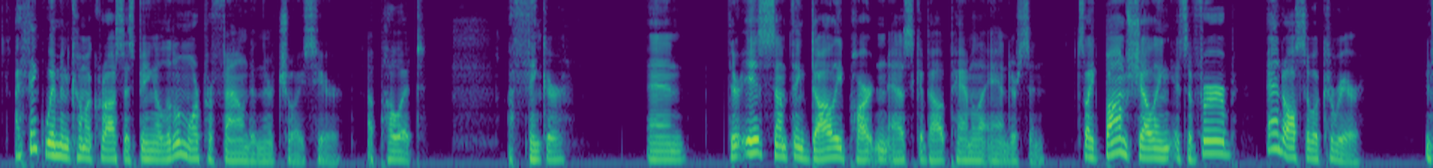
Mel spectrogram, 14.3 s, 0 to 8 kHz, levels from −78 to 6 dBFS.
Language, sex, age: English, male, 40-59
